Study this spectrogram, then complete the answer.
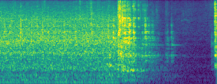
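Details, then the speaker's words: Central air conditioning outdoor unit after a capacitor replacement and before a hard start kit: a steady fan-like run for about a second, then a strained hum that cuts out with a short burst; the compressor tries but won't start, so there's no cooling. "If it don't start, you're shit out of luck. Compressor's not starting."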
